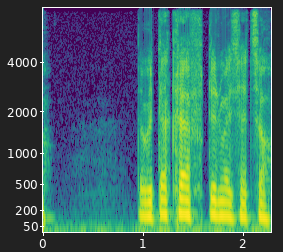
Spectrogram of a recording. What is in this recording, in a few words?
"crefft", welsh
